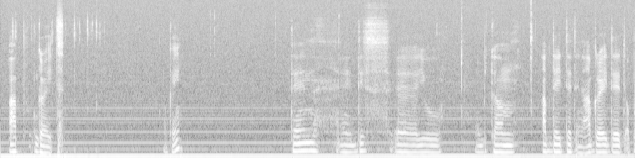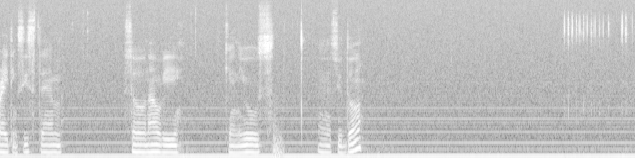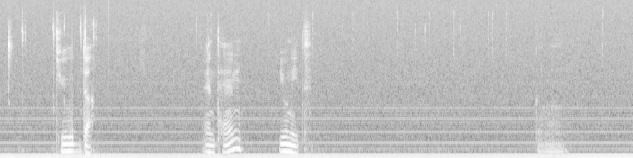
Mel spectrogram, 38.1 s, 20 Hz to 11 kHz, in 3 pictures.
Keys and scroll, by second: 0.0-2.4 typing, 19.8 Up, 20.4 Up, 21.2-22.7 typing, 24.0-24.6 typing, 25.9-27.8 typing.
